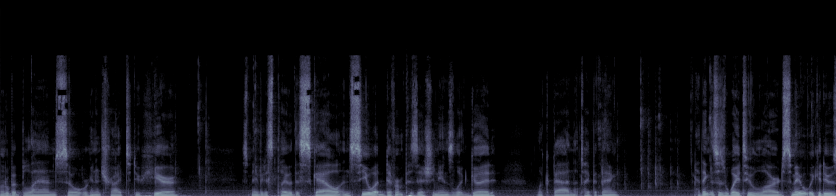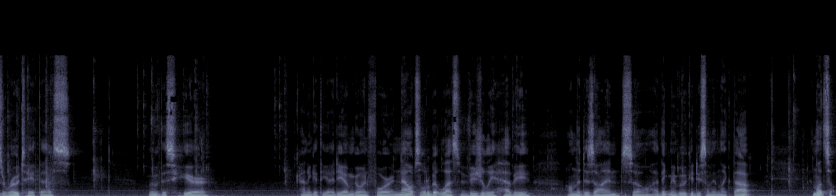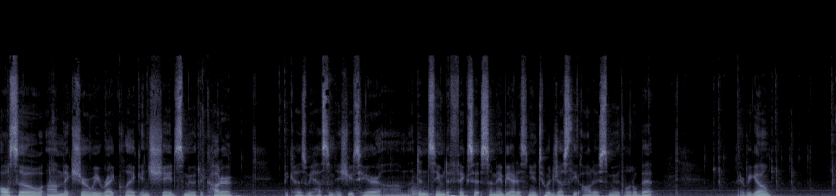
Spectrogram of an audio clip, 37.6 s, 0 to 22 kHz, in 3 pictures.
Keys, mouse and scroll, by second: 0.4-0.7 middle drag, 1.5 KP_7, 2.4 shift+middle drag, 2.9 s, 3.6 click, 3.9 y, 4.4 click, 4.6 scroll down 1, 4.9-5.3 middle drag, 6.0 click, 6.6-8.2 middle drag, 9.0 ctrl+z, 9.5 KP_7, 10.6 s, 12.0 click, 12.6-14.8 typing, 13.2 Return, 14.5 click, 15.2 click, 16.6 click, 16.9-18.4 middle drag, 18.6 shift+middle drag, 18.9 shift+middle drag, 19.4 shift+middle click, 20.2 shift+click, 20.5 shift+middle drag, 21.1-22.6 shift+middle drag, 22.8 shift+middle drag, 23.7 shift+middle drag, 24.4 2, 24.7 middle drag, 25.2 middle drag, 25.8 ctrl+z, 26.3 right click, 27.2 click, 28.1 shift+2, 28.4 middle drag, 29.2 click, 30.0 middle drag, 30.7 middle click, 31.6 click, 32.8 scroll up 1, 33.7-34.7 drag, 35.3 middle drag, 35.9 shift+middle click, 36.4 shift+middle click, 36.7 shift+middle drag, 37.0 shift+middle drag, 37.3 scroll down 1.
